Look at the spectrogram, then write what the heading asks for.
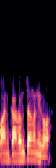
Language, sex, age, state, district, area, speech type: Manipuri, male, 18-30, Manipur, Kangpokpi, urban, conversation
